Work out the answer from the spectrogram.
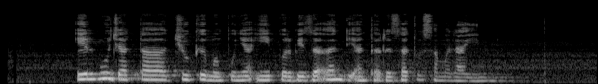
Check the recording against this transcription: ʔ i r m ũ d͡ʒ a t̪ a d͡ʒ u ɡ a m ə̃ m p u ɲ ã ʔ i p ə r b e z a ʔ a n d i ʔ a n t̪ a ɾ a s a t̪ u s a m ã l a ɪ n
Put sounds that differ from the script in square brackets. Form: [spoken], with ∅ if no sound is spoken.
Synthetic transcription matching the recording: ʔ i [l] m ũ d͡ʒ a t̪ a d͡ʒ u ɡ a m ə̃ m p u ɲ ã ʔ i p ə r b e z a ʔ a n d i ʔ a n t̪ a ɾ a s a t̪ u s a m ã l a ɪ n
